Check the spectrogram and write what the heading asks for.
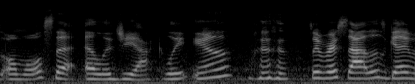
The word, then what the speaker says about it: elegiacally: He says almost elegiacally.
